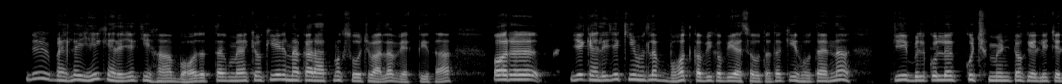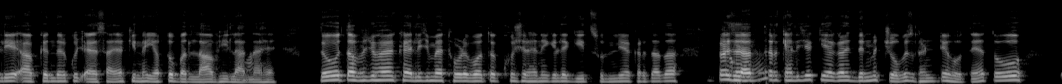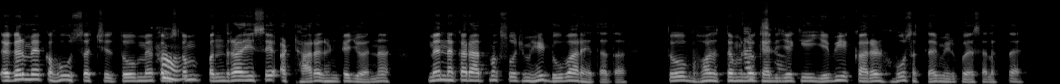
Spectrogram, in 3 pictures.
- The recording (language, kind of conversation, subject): Hindi, podcast, तुम्हारी संगीत पसंद में सबसे बड़ा बदलाव कब आया?
- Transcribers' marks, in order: unintelligible speech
